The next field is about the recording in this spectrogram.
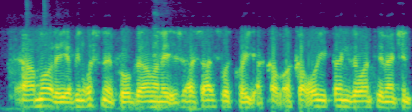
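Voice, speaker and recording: A man's fairly low voice in a Glaswegian accent. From Glasgow. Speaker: football fan caller. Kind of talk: radio phone-in. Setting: phone call.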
